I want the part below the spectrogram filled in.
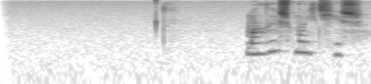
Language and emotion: Russian, neutral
